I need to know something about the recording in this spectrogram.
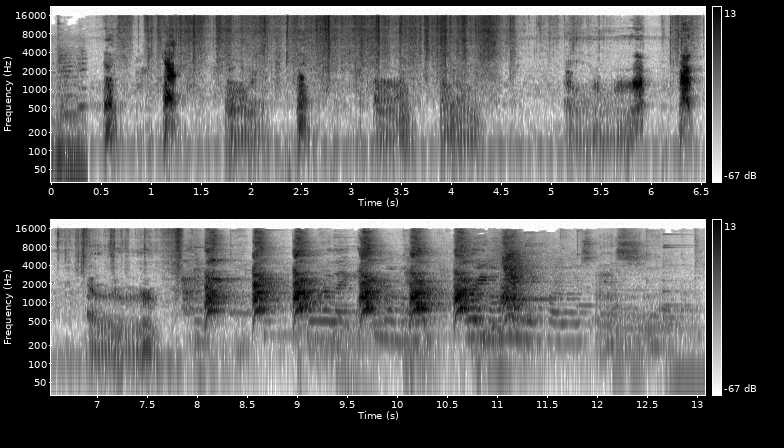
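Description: Dogs barking: a few sharp barks in the first two and a half seconds, two more about six seconds in, then a fast run of high yaps over the last four seconds.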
